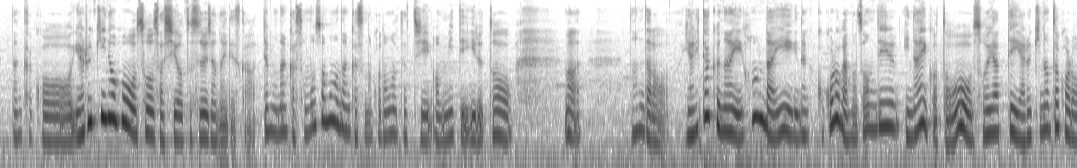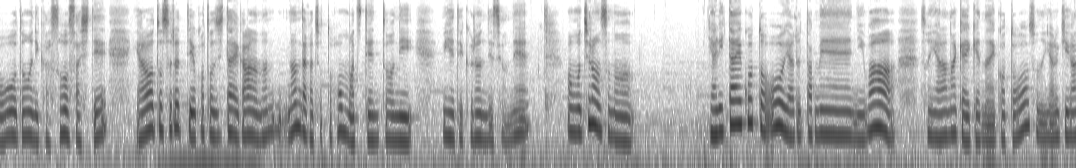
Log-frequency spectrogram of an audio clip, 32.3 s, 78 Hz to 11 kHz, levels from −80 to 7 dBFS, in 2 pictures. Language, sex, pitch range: Japanese, female, 180-235 Hz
